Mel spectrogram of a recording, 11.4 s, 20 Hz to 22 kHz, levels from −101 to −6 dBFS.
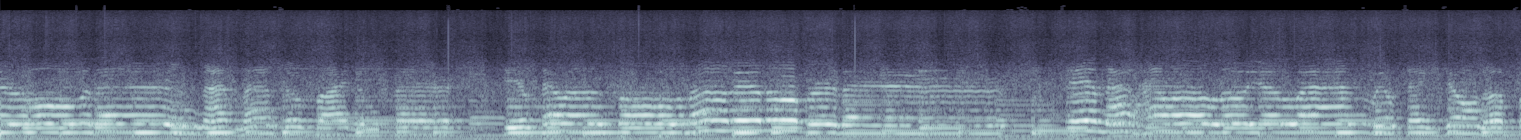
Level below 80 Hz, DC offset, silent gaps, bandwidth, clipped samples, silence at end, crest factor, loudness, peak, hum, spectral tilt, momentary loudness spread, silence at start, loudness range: -40 dBFS; under 0.1%; none; 16 kHz; under 0.1%; 0 s; 16 dB; -21 LUFS; -4 dBFS; none; -7 dB/octave; 9 LU; 0 s; 4 LU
